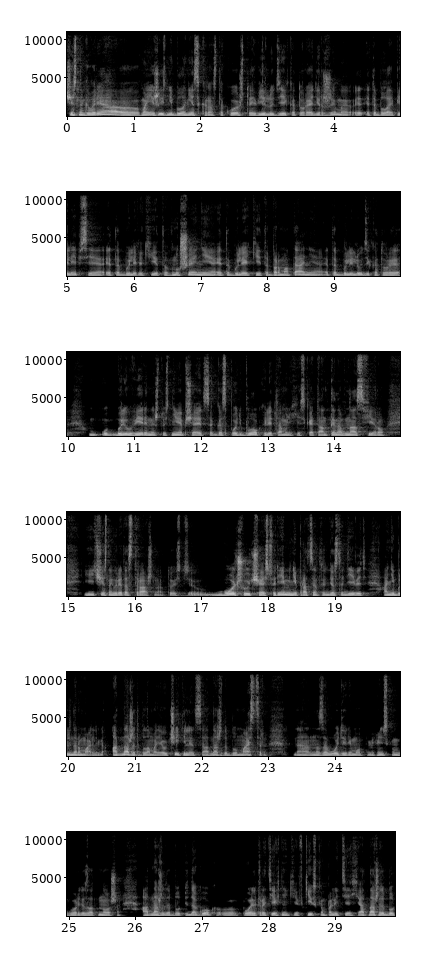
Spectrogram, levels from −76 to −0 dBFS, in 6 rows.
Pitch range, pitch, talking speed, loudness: 100-125 Hz, 110 Hz, 175 wpm, -26 LUFS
